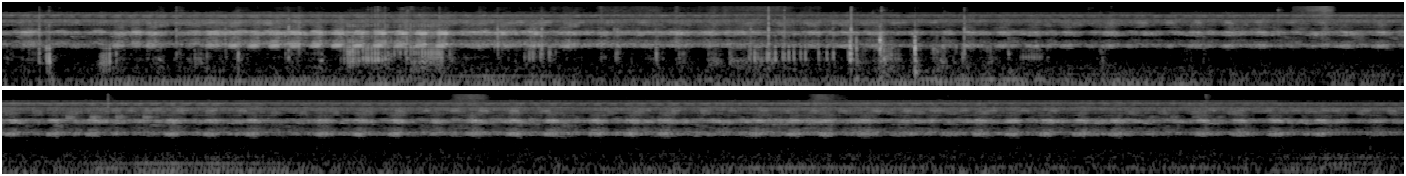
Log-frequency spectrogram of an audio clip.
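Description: Faint chorus of frogs calling in rapid, steady pulses, louder for the first few seconds. A few soft clicks come about eight to ten seconds in.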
